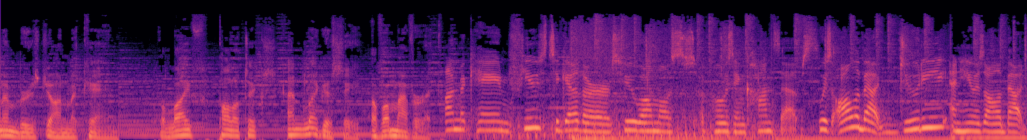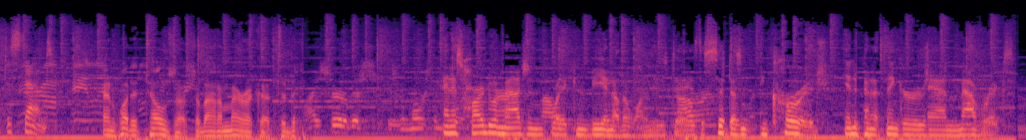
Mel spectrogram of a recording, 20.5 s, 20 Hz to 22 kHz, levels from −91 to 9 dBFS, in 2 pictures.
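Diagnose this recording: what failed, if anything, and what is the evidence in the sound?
The decoder stage lost whole frames, which were either missing from the file or rejected as damaged. Compressed frames skipped at 1.17, 4.45, 8.19, 15.85, 17.50–17.52 and 19.54 s. Each time the sound jumps ahead by roughly 150–400 ms, a multiple of the 23.2 ms frame.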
